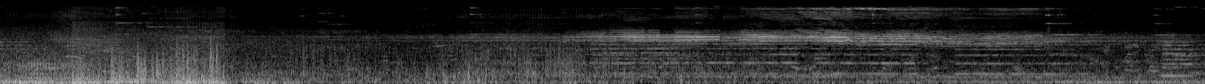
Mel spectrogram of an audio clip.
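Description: Busy city traffic heard from a moving vehicle: engines and road noise, with a loud low rumble for the first two seconds. From about six seconds in, several vehicle horns sound in overlapping steady tones for a few seconds.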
